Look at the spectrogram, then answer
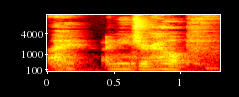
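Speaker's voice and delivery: deep, very quiet voice. Imitating how he sounds speaking Japanese to Haruki: deeper Zed voice. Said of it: "you can hear his voice is, like, kind of, like, deeper".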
